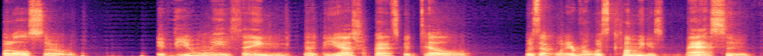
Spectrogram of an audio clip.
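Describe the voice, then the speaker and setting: A man hosting a reaction video with casual commentary, speaking in a hesitant, halting way and often repeating words. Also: lowish voice, big pitch swings, crowd noise, poor audio.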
